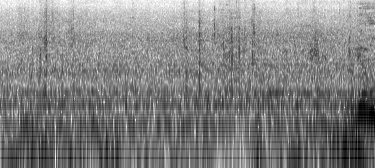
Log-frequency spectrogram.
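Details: Honey bees kept at a native-bee apiary on Jirisan, South Korea, buzzing as a beekeeper lifts out and inspects the sixth hive frame; a steady low hum with soft crackling handling noise throughout.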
